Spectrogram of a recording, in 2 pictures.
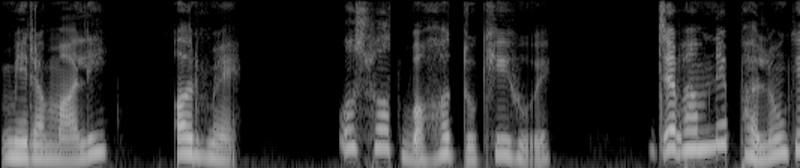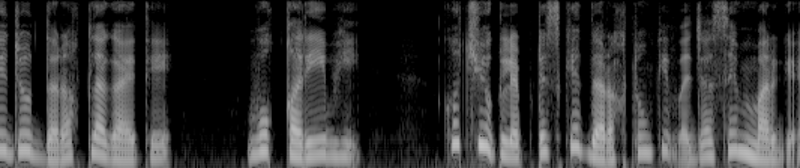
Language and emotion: Urdu, sad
